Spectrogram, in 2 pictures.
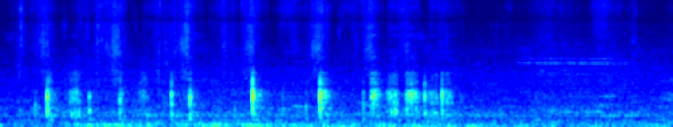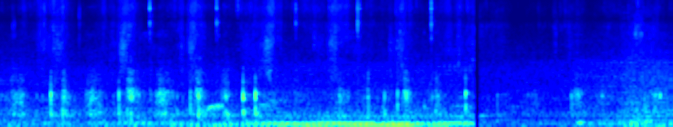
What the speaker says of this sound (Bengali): সেই জন্য আমি শিলনোড়াতেই বেটে নিচ্ছি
